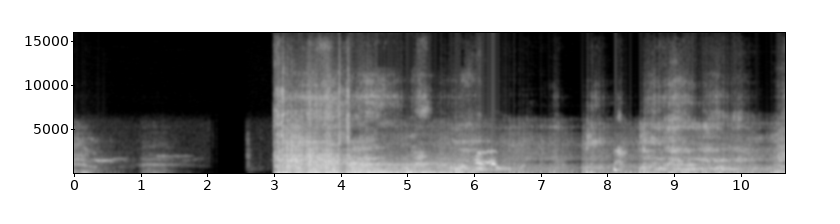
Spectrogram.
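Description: A motorcycle ridden by a learner changing gear: after a quiet opening with a faint voice, a close engine abruptly roars in and runs loud and steady, rising and falling slightly, while people talk over it.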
